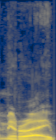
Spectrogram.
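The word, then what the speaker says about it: Mirai: Мирай, наверное, да, Мирай, правильно это произношение.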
